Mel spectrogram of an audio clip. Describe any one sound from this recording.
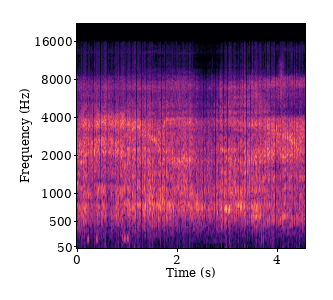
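An energy beam crackles and roars.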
